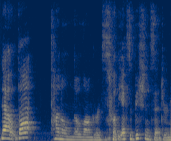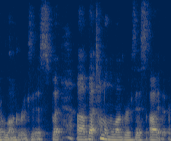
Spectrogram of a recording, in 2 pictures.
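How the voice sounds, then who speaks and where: With a Canadian accent, a woman speaks at a fairly quick pace. Her pitch is very deep and low, and noticeable background noise is present. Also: ordinary pitch variation. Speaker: podcast co-host. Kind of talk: casual chat.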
